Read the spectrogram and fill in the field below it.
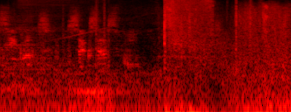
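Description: An explosion booms with a deep blast.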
